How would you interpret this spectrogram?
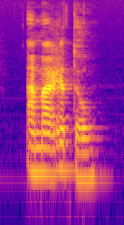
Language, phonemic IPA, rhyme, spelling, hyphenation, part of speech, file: Dutch, /ˌaː.maːˈrɛ.toː/, -ɛtoː, amaretto, ama‧ret‧to, noun, Nl-amaretto.ogg
- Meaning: 1. amaretto 2. a glass or other serving of amaretto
